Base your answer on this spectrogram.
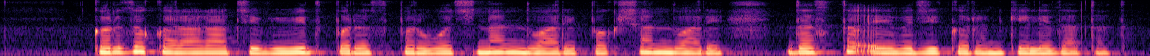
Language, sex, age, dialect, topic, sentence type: Marathi, female, 36-40, Northern Konkan, banking, statement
